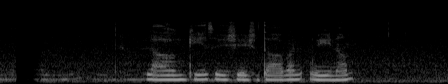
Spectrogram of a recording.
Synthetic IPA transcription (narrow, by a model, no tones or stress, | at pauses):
laːʋɐŋkeːsʋiʃeːʃɐt̪aːʋɐnʋeːnaːm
